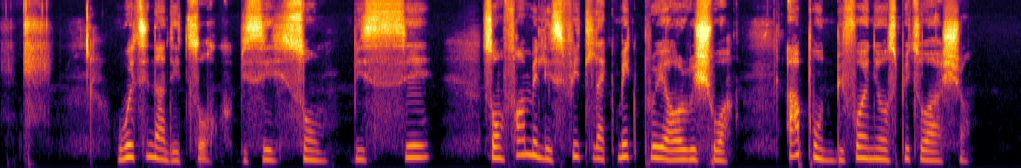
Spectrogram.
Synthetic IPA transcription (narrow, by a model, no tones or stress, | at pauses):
wetĩnadetʰɔkbisesɔ | bie | sɔ̃mfamilisfitlaɪkmekpɹejaɔɹiʃua | hapɔ̃nbifɔɛnihɔspitʰɔlakʃɔ̃n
